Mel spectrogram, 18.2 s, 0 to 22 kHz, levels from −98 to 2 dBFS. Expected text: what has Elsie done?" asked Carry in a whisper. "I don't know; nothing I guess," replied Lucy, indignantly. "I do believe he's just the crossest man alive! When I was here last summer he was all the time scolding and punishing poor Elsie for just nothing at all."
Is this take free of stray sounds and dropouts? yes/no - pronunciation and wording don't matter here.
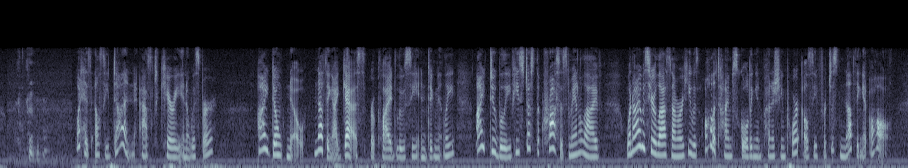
no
